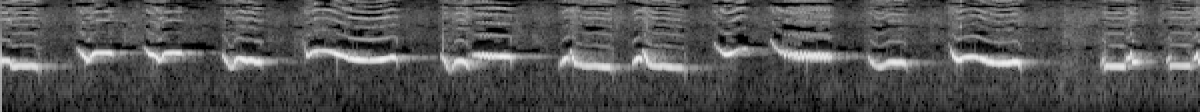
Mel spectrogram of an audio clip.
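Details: Rufous-bellied Thrush singing its 'piedade Senhor' song type: a steady run of clear, fluting whistled phrases, each rising then falling, about three per second, with no other sounds.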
